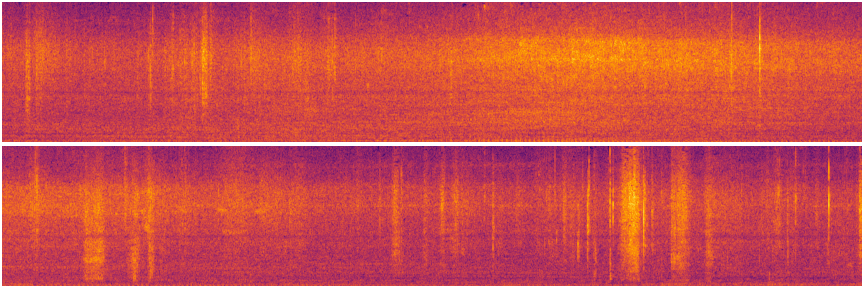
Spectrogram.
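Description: Steady outdoor background noise with a low rumble that swells and fades about halfway through, and a few short sharp sounds near the end.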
